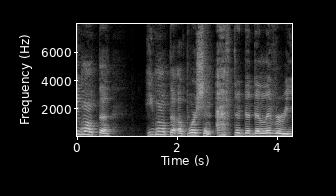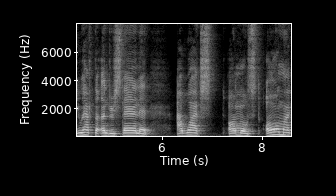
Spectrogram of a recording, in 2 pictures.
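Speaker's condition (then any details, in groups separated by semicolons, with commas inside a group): No condition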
